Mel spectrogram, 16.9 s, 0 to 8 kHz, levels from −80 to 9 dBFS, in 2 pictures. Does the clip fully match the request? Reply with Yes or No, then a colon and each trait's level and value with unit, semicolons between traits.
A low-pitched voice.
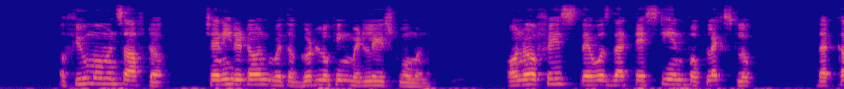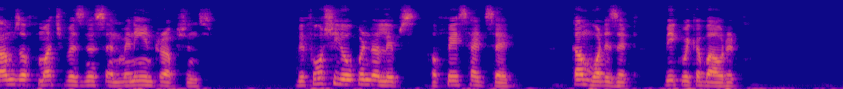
No: medium, 150 Hz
